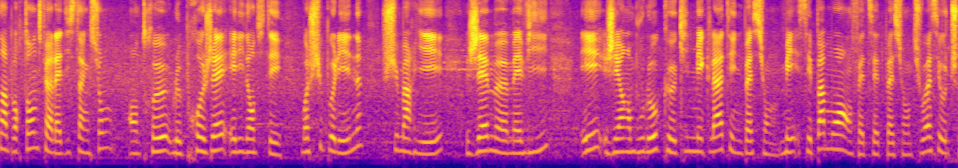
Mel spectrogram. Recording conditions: busy venue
